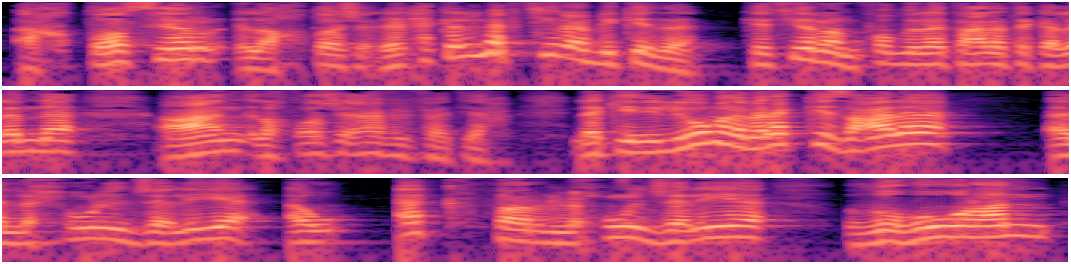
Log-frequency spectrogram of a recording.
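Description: A man with an Egyptian accent teaching Quran recitation rules. He explains common mistakes, then recites words slowly and repeats them. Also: fairly high pitch, a bit bright, slightly rough. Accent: Egyptian Arabic. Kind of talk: tajweed lesson with recited examples.

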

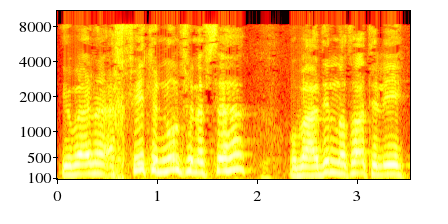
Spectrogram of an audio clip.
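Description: A man with an Egyptian accent leads a Quran recitation lesson in a raised but mellow voice. He explains each rule patiently and keeps asking his student to fill in the answers. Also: sits high, breathy edge. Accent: Egyptian Arabic. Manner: explains patiently, asks leading questions, demonstrates slow recitation. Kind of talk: tajweed lesson.

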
